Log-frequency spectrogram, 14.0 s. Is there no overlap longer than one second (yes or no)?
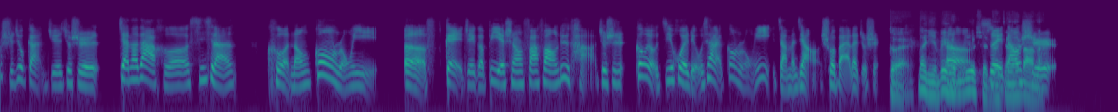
no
